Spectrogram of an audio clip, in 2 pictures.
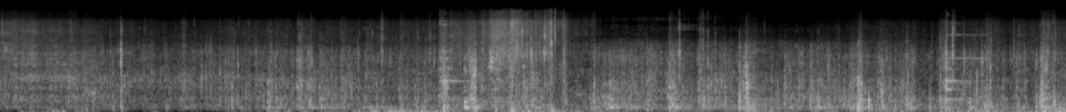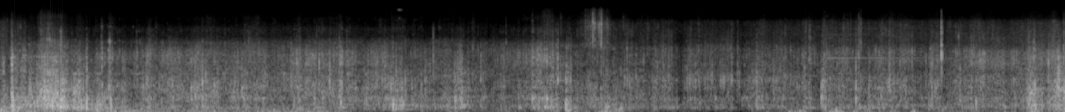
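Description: Bicycle tyres roll and crunch over a rocky dirt trail.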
